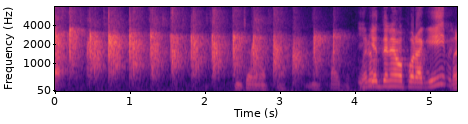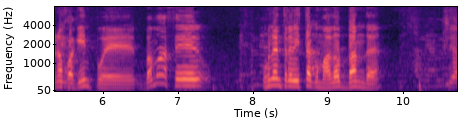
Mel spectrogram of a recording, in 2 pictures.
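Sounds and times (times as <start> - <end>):
audience applause: 0.0 - 3.9
speech: 2.4 - 7.5, 8.1 - 9.8, 10.6 - 10.7.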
